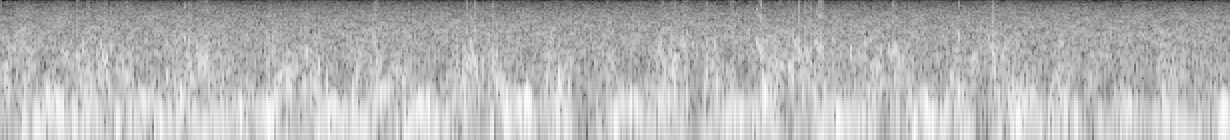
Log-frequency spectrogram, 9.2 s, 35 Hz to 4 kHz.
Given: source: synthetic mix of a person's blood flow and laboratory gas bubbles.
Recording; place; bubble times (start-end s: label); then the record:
Doppler ultrasound of blood flow; precordium
0.00-0.25 s: bubbles
0.43-1.07 s: bubbles
1.18-1.71 s: bubbles
1.96-2.50 s: bubbles
2.62-3.14 s: bubbles
3.42-3.84 s: bubbles
4.04-4.31 s: bubbles
4.53-4.61 s: bubbles
4.92-5.51 s: bubbles
5.57-6.27 s: bubbles
6.33-6.88 s: bubbles
7.17-7.31 s: bubbles
7.37-7.70 s: bubbles
9.21-9.23 s: bubbles
From the record:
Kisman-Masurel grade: 332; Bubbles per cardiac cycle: rolling drumbeat, 9 or more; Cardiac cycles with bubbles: 50 to 99%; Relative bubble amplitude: moderate (0.250 to 0.450); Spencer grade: 3 (all of the cardiac periods contain showers or single bubble signals, but not dominating or overriding the cardiac motion signals); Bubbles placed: anywhere in the cardiac cycle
